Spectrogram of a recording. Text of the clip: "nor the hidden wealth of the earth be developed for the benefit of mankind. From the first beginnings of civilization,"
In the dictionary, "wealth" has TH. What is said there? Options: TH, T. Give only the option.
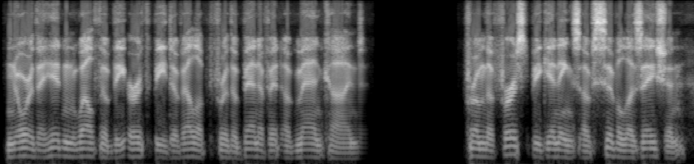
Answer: TH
